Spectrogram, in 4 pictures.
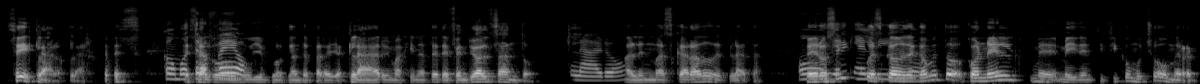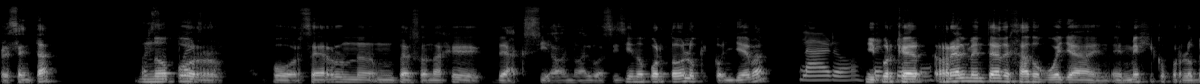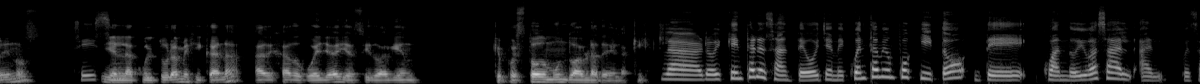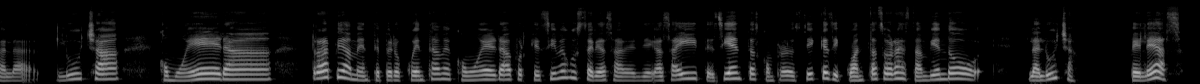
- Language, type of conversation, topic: Spanish, podcast, ¿Qué personaje de ficción sientes que te representa y por qué?
- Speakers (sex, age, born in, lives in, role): female, 55-59, Colombia, United States, host; male, 55-59, Mexico, Mexico, guest
- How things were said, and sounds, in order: laughing while speaking: "Es"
